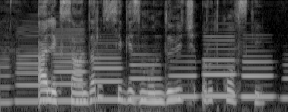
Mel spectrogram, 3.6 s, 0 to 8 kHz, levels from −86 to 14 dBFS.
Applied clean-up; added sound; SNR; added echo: none; Wind instrument, woodwind instrument; 4 dB; none.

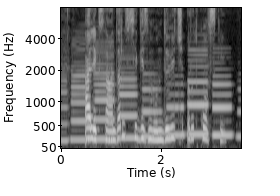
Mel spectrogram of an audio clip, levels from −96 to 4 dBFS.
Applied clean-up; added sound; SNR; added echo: neural mask model RNNoise.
